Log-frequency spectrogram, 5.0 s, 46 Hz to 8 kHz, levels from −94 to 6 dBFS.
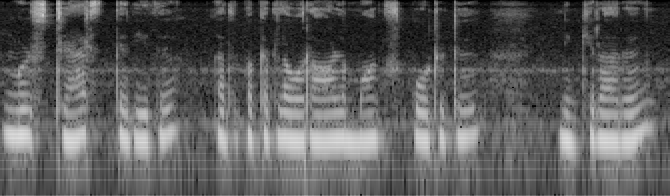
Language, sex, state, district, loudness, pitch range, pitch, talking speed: Tamil, female, Tamil Nadu, Kanyakumari, -20 LUFS, 200-220 Hz, 210 Hz, 120 wpm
